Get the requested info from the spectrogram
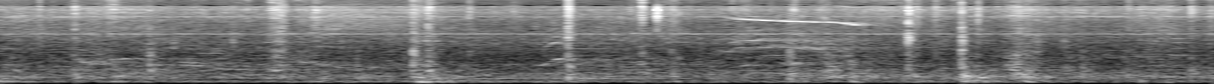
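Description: Scattered light clicks and taps of plastic as a washing machine's display circuit board in its plastic housing is handled and pressed into position. A faint bird chirp glides downward about four seconds in.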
